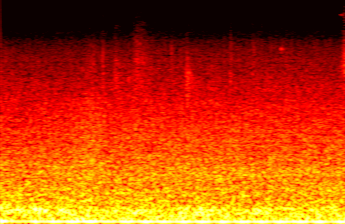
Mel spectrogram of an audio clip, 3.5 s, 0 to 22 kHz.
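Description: Steady rain in the farming game Farming Simulator 22, a dense even hiss of falling drops at constant loudness with no voices.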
